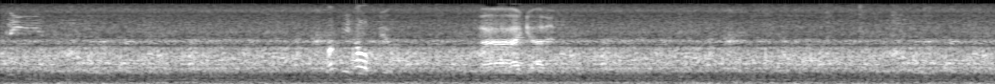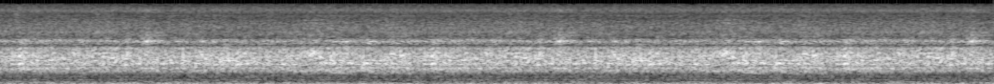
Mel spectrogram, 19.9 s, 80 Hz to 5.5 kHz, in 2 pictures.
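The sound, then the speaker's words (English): A train, number 10, the Pioneer Zephyr, departing on track 1 for Chicago, idles at a station with a steady, even rumble and hiss that fills the whole stretch, broken only by a couple of brief metallic clanks near the start. “Now departing on track 1 for Chicago, train number 10, the Pioneer Zephyr.”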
